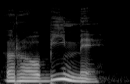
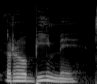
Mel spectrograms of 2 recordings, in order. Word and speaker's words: robimy: Let's say robimy together three times. Accent is on the middle syllable. Try to bounce on that R if you can. Robimy.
